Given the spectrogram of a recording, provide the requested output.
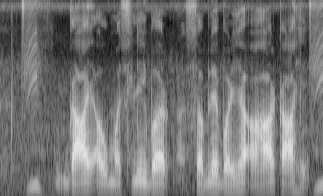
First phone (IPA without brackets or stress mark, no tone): ɡ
